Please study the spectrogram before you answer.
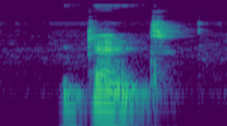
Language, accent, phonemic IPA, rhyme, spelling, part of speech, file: English, Southern England, /ˈɡɛnt/, -ɛnt, Ghent, proper noun, LL-Q1860 (eng)-Ghent.wav
- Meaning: 1. The capital city of the province of East Flanders, Belgium 2. A place in the United States: A minor city in Carroll County, Kentucky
